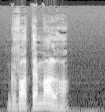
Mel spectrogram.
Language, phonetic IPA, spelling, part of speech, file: Polish, [ˌɡvatɛ̃ˈmala], Gwatemala, proper noun, Pl-Gwatemala.ogg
